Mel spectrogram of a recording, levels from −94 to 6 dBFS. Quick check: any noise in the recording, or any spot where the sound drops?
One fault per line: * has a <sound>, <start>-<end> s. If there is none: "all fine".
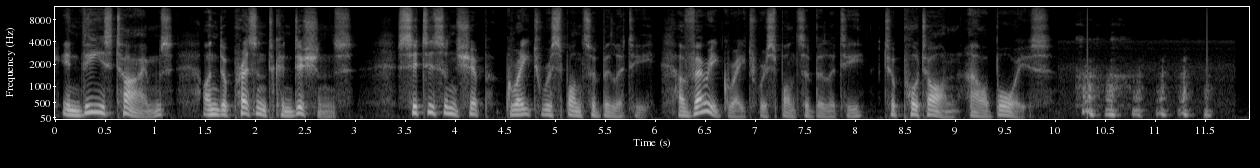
* has a laugh, 10.2-11.6 s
